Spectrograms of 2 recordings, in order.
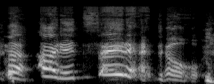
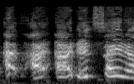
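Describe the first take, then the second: First: Higher, louder, slowed-down fake innocence; high mock denial. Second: Imitating a flustered stammer, much higher and louder; high stammering denial. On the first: Mimicking the denial for friends, high and drawn out innocence. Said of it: "He was like". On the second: To friends, mimicking Deadpool's flustered denial, high and stammering. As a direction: squeak out the denial like a caught kid. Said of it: "the way that he was like".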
